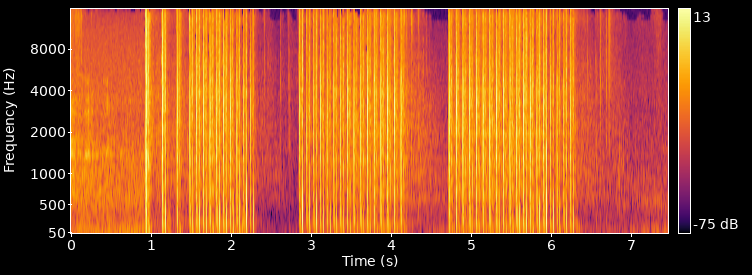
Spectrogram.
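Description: A paintball marker fires rapid bursts of shots close by.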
